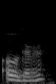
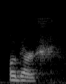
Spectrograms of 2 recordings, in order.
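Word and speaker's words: Óðr: And Freya lost the love of her life, Odr, not Odin, but Odr. Well, and technically you're supposed to, I'm pronouncing it incorrectly, you're supposed to roll the R's, Odr.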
